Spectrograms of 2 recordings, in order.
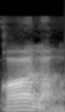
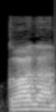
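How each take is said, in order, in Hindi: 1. पहला स्वर लंबा है। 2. पहला स्वर छोटा है। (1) "बल्कि काला हो जाता है" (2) "नहीं"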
